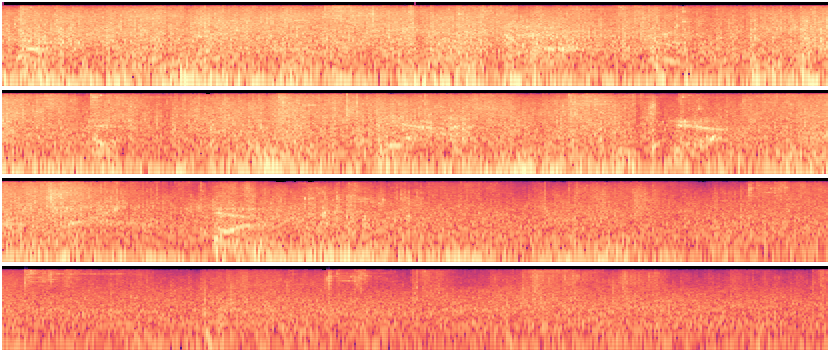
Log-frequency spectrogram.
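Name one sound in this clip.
Ice spells crackle and shatter in rapid bursts.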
